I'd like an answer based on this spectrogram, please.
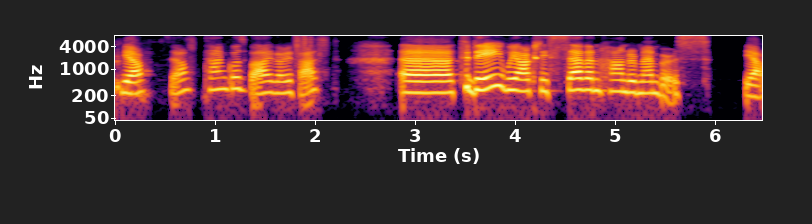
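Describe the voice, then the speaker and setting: Speaking with a Swedish accent, a woman talks at a fairly slow pace in a fairly high pitch, with a quiet background and a dry sound with no echo. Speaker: community organizer and event host. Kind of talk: event hosting. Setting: stage with live audience, livestreamed. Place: office. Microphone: lapel.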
